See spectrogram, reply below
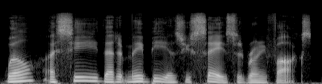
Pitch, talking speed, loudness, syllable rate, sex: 120 Hz, 240 wpm, -20 LUFS, 4.7 syllables/s, male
